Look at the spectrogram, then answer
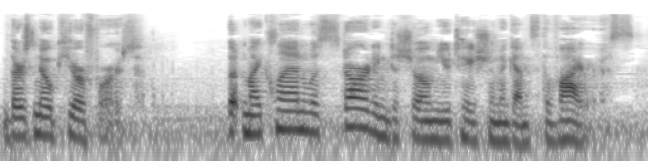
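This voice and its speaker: A man playing a gruff, world-weary alien station superintendent in a video game, speaking bluntly with dry sarcasm. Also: medium pitch, moderate pace, fairly bright tone, slight background noise, natural voice. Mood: earnest, sober. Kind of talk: video game cutscene dialogue.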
